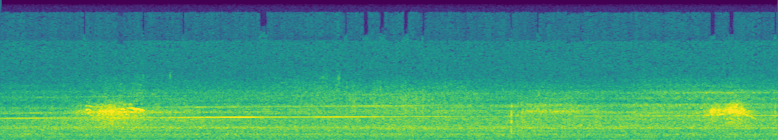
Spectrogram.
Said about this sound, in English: engine's starting to fire up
